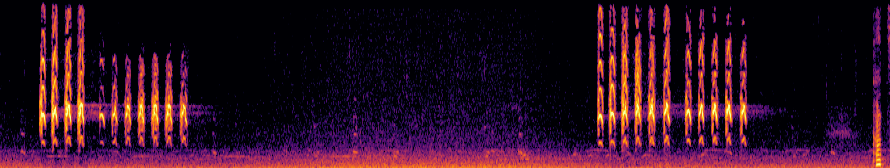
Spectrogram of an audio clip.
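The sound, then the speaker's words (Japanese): Two loud series of sharp, rapid common kestrel calls, each a run of about eight shrill repeated notes, separated by several seconds of quiet outdoor background hiss. “パタパタと浅い羽ばたきとよく響く鳴き声は遠くからこの鳥を見つける際の手がかりになります”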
